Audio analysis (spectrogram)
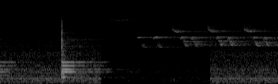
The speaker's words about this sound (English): Ah, here's another bird flying past. The name is Ryukyu Robin, a little bird like sparrow that is colored red, brown, and white. It's so cute.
